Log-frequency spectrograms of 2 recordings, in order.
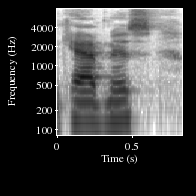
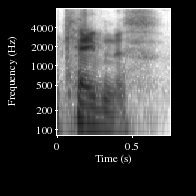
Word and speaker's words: Cavness: you know it's crazy like 95% of people pronounce my name caveness oh no there's no e in this it's like are you like yeah there's no e in here I'm glad I got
